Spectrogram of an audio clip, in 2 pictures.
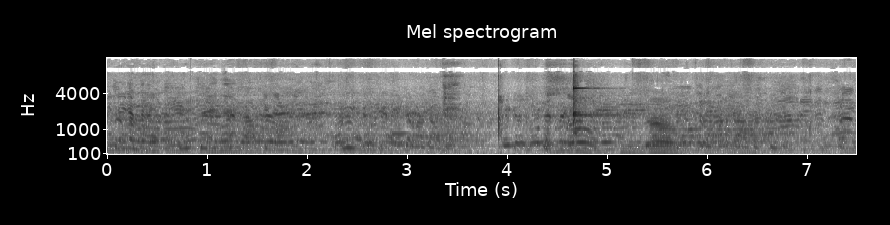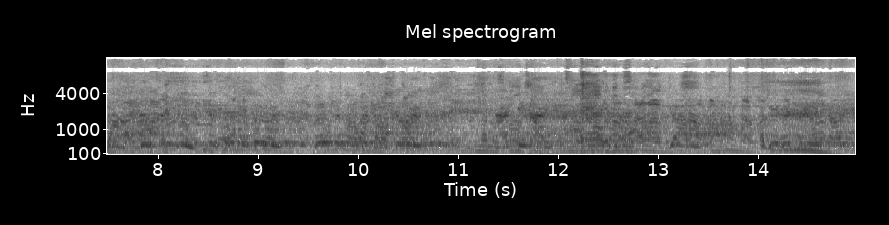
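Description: A crowd of people chatter and shout outdoors.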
